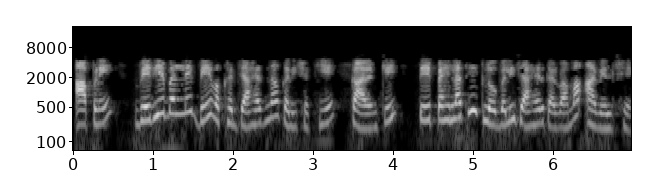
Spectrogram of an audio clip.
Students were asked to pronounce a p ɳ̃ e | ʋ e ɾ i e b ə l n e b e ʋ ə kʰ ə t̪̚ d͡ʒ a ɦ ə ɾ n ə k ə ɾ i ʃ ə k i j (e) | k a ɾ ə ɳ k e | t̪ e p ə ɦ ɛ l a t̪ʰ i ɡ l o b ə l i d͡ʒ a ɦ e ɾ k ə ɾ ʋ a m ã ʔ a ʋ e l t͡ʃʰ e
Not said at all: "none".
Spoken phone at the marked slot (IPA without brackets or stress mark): e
